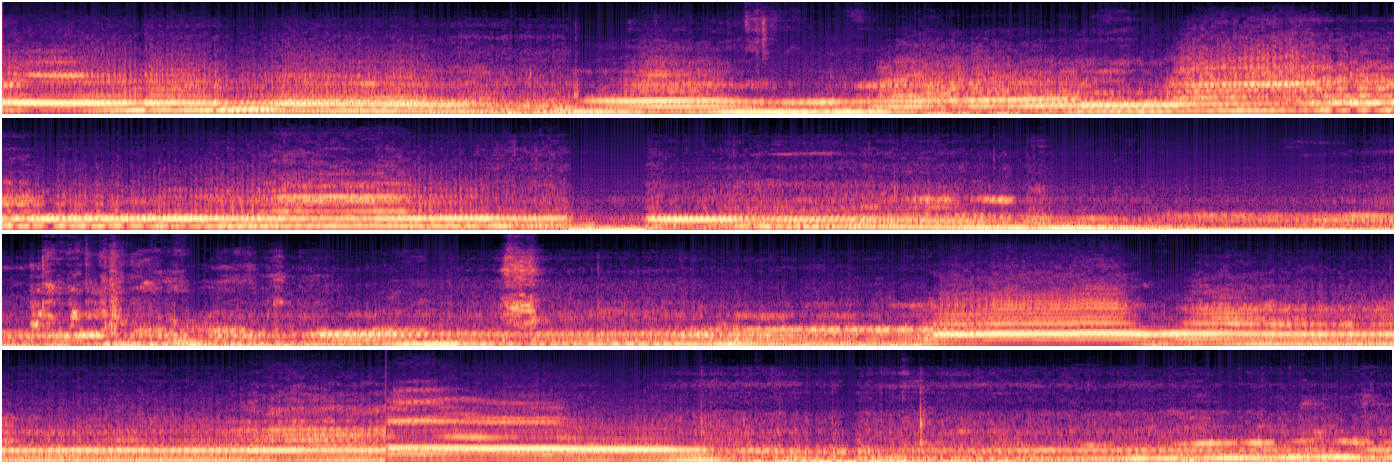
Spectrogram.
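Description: Off-road SUV engine working hard in desert sand, its pitch holding steady for stretches and then rising and falling with the throttle.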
